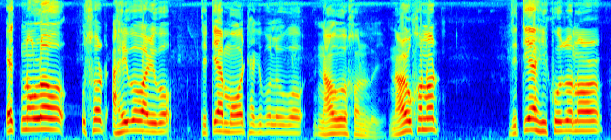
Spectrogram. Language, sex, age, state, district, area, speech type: Assamese, male, 30-45, Assam, Lakhimpur, rural, spontaneous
